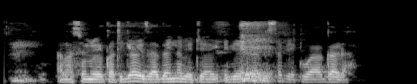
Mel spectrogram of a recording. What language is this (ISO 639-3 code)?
lug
